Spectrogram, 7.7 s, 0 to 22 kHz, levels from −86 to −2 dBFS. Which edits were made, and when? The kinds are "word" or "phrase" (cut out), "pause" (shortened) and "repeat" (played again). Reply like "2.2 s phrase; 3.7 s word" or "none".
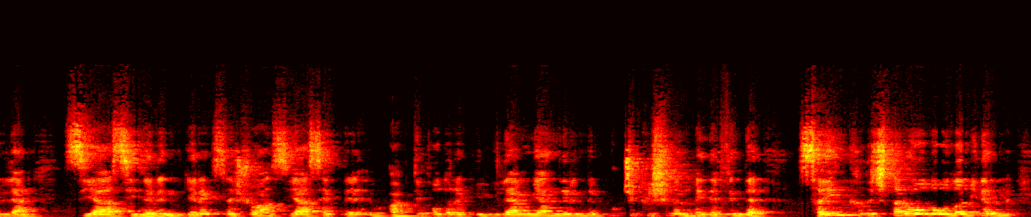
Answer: none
